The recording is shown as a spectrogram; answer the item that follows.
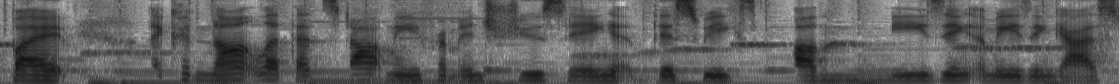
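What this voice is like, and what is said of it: Nasal, congested voice. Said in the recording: “I'm having a bit of an allergy attack of sorts. I'm a little nasally. ... My voice is not myself”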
